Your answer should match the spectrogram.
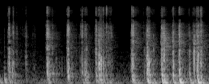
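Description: A deck of tarot cards being riffle-shuffled, the card edges flicking against each other in rapid clicks, in two runs, the second louder.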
